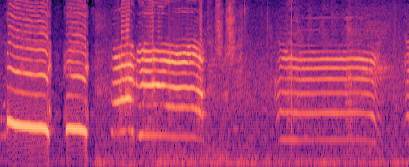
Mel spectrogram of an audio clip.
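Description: A woman wailing in loud, high-pitched, drawn-out cries: several short wails early on, then a longer held wail of over a second in the second half.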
